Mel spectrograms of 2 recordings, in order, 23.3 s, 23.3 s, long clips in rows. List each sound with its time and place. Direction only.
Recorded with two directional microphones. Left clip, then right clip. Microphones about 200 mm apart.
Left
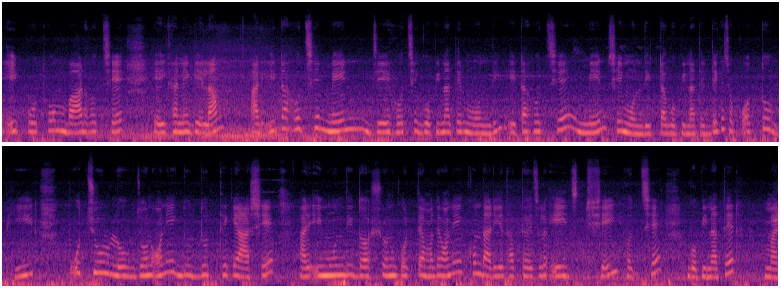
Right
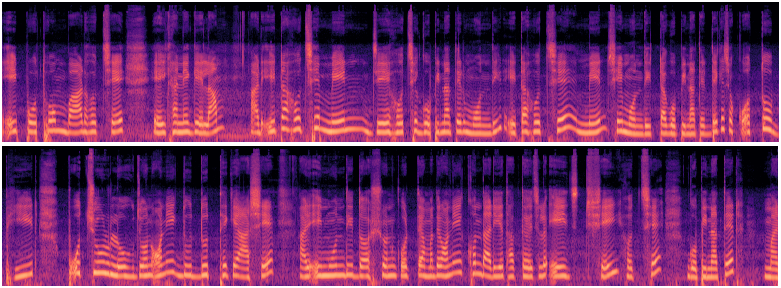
0.0 s speech: 45° right (ahead or behind)
23.1 s a woman's voice: 35° right (ahead or behind)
